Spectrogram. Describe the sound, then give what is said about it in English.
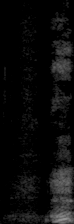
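A single short throat clearing, a quick rough burst that rises and cuts off after a moment of near silence. “Just clear my throat.”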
